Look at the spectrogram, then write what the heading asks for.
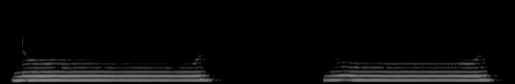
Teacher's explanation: نون زبان کا کنارہ اور انیاب سے ثنایا تک کے دانتوں کی جڑوں سے ادا ہوتا ہے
